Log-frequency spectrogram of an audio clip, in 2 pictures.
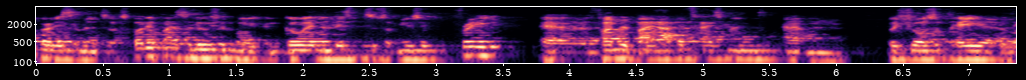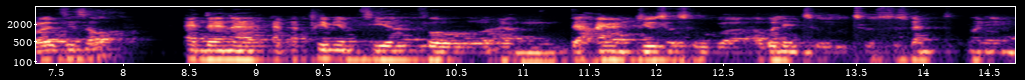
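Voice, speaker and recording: A Danish man in his thirties, a startup founder, answers interview questions in a co-working space office, hesitating often with fillers and restarts. His mid-range voice is steady, a bit bright, and slightly fast. The echoey room makes the recording sound distant and dull, with slight background noise.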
